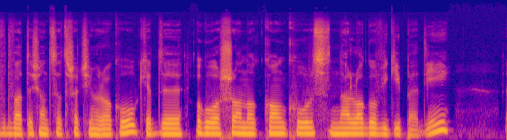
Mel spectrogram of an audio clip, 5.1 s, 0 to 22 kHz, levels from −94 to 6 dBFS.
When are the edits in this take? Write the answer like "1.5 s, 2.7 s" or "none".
1.9 s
